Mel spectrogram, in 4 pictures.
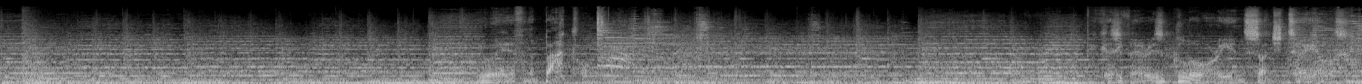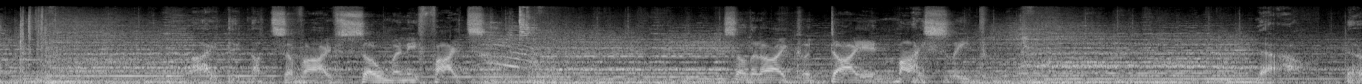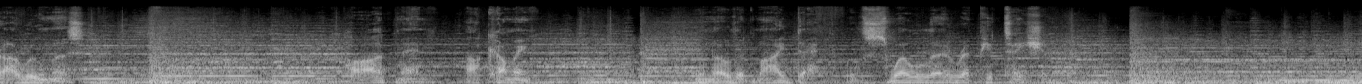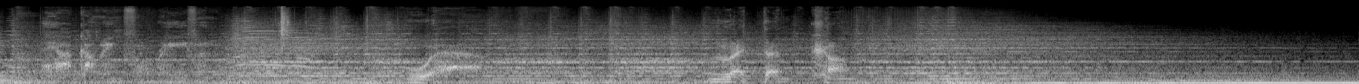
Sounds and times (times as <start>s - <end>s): Music: 0.0s - 54.4s
Speech: 4.8s - 6.3s, 10.9s - 13.7s, 15.5s - 19.0s, 20.9s - 23.5s, 30.7s - 32.6s, 34.2s - 37.8s, 41.2s - 43.1s, 48.0s - 49.4s.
